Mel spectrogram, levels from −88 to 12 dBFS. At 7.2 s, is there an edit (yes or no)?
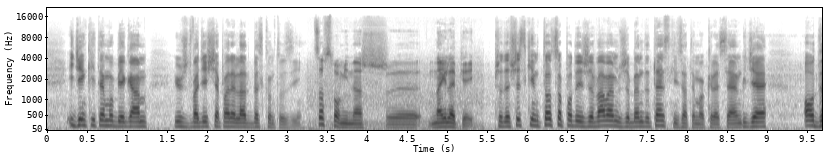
no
